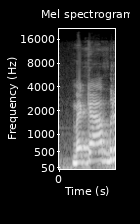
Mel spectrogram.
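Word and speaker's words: macabre: मैकाब्र का मतलब होता है दोस्तों भयावह। क्या है इसका उच्चारण, मकाब्र, भयावह।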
